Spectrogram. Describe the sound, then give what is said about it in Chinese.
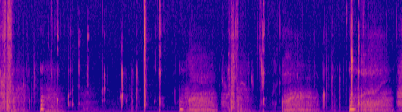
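Faint, soft chewing and crunching from a child being fed by an adult, coming as a few irregular wet bursts with quiet gaps between them. “那就多吃一点，知道吗？阿姨再继续喂你啊。”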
